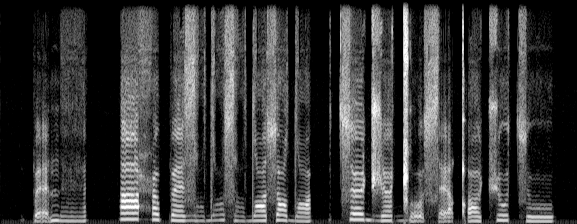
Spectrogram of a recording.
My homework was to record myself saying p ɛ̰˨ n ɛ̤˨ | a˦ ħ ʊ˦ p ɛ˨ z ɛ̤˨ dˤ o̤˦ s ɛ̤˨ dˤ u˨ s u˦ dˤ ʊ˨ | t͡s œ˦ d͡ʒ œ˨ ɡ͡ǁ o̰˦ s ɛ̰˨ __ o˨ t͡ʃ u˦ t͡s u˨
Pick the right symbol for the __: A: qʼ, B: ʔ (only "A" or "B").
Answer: A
